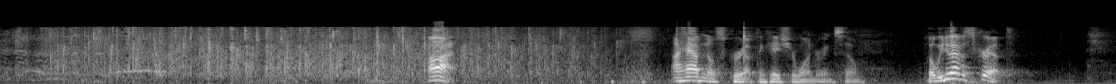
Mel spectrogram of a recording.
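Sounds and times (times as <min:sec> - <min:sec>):
audience applause: 0:00.0 - 0:06.4
speech: 0:04.3 - 0:04.6, 0:06.7 - 0:10.2.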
